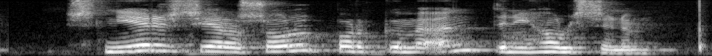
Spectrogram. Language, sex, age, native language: Icelandic, male, 12, Icelandic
